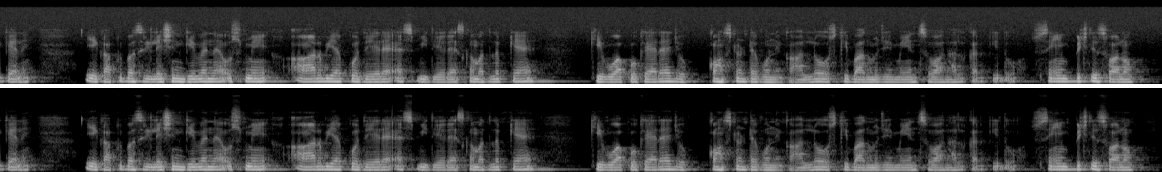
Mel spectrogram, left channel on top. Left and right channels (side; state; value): left; noise; hiss, 17 dB below the sound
